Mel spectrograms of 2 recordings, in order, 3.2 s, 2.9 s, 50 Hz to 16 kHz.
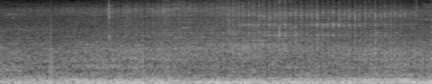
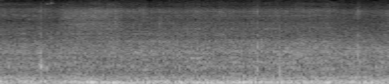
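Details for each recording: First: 2008 Suzuki Bolan/Carry pickup after fixing poor pickup and missing by setting distributor timing and carburettor jet: steady even low idle rumble with no misses or stumbles over street noise; timing correct, running smoothly. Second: 2008 Suzuki Bolan/Carry pickup with missing and distributor timing fault, during timing check after carburetor cleaning: steady low idle with faint irregular patter and no clean rhythm; uneven idle.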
